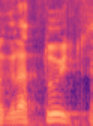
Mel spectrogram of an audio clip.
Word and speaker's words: gratuito: E dizer o seguinte: para paroxítono gratuito tem acento tônico no TUI na sílaba tônica tui.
